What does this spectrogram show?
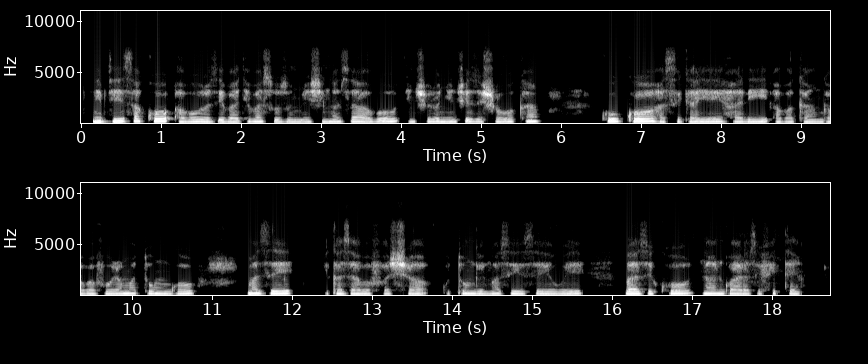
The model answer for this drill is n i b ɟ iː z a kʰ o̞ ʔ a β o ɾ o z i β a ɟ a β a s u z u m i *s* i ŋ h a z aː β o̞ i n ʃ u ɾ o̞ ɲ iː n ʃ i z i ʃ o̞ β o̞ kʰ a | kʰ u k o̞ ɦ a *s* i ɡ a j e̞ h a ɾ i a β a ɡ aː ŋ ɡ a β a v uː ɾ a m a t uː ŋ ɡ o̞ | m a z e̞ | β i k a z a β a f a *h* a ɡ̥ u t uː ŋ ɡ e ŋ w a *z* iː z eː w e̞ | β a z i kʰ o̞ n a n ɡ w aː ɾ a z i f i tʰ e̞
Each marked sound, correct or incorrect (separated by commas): incorrect, correct, incorrect, correct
